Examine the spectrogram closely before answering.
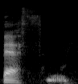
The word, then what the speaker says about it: Beth: So the image, the symbol that I got for you is this one, and it's pronounced Beth. It's spelled like this, like Beth, Ooh.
